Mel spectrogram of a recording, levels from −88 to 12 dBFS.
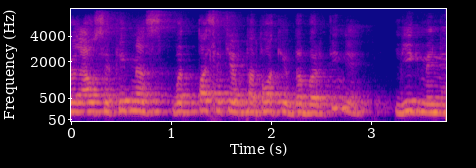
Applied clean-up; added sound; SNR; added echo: neural separator model SepFormer DNS4.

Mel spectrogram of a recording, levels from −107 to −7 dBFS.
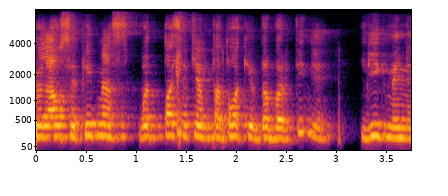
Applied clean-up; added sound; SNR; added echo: neural mask model DeepFilterNet 3.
